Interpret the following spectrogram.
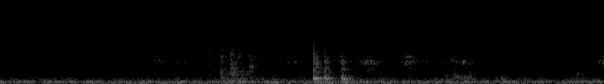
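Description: Faint scraping and a few light knocks of small terracotta pots being stacked into a wire basket and set on a shelf, clearest about two and three seconds in.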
